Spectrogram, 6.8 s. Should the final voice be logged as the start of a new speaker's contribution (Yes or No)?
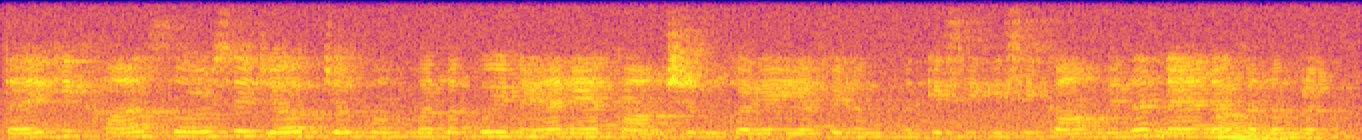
No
